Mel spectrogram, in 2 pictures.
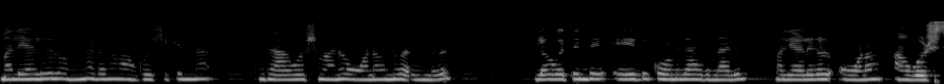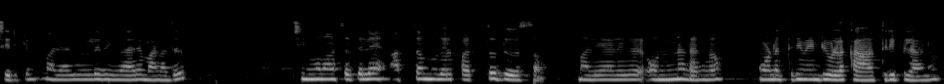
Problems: low volume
